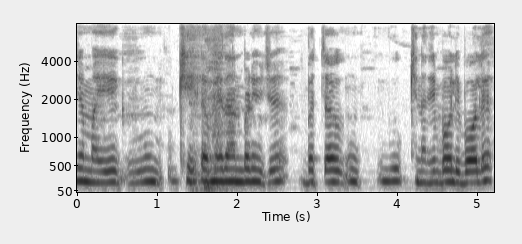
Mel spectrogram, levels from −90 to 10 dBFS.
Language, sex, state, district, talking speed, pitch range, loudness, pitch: Garhwali, female, Uttarakhand, Tehri Garhwal, 160 wpm, 205-220 Hz, -15 LUFS, 215 Hz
